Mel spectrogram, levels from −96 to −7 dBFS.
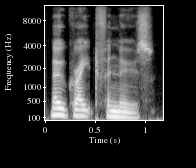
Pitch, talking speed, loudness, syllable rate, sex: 130 Hz, 205 wpm, -16 LUFS, 4.0 syllables/s, male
